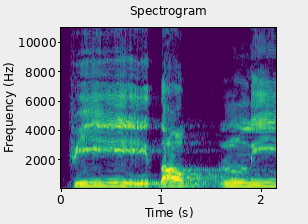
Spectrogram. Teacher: Tidak boleh memantul karena huruf dot bukan termasuk huruf qalqalah. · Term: dot sukun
